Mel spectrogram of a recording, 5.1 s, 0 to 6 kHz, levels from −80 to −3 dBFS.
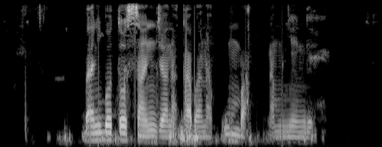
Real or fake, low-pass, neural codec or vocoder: real; 5.4 kHz; none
